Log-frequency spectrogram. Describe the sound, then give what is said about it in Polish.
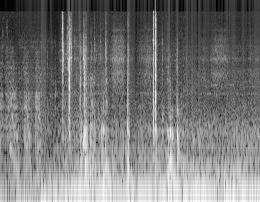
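A car engine rumbles steadily while sharp clicks and a brief jingle of keys sound over it as the car pulls out of a parking lot; no one speaks. “Mała tradycja się utarła, że większość moich podcastów prowadzę w samochodzie i zaczynam je w ogóle prowadzić w momencie, kiedy wyjeżdżam z parkingu.”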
